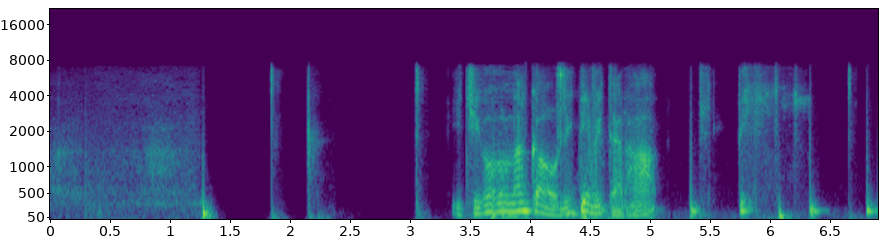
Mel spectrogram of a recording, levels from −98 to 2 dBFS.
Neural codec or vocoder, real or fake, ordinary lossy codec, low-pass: codec, 24 kHz, 0.9 kbps, WavTokenizer, medium speech release version 1; fake; Opus, 32 kbps; 7.2 kHz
